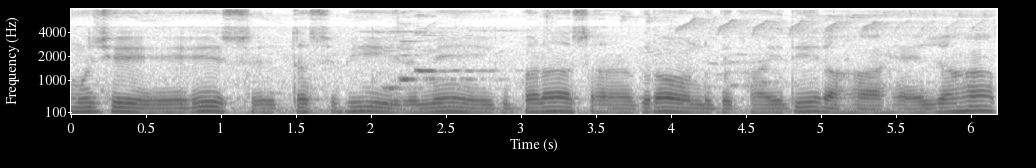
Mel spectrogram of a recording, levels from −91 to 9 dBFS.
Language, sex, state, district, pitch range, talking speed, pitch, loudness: Hindi, male, Chhattisgarh, Bastar, 110-125 Hz, 135 wpm, 115 Hz, -33 LUFS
